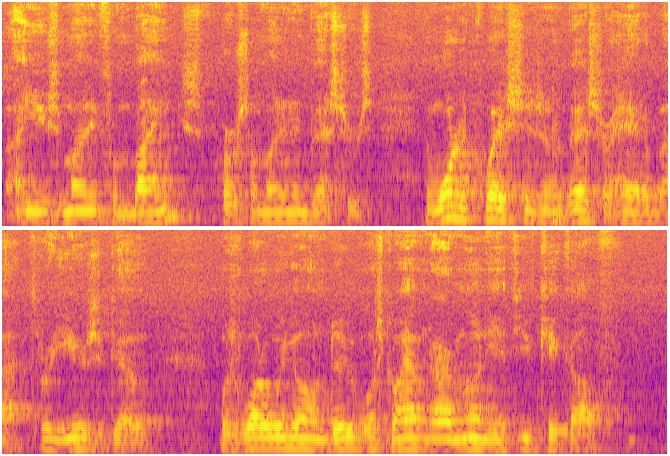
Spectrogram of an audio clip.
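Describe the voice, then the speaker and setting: A man speaks very fast at a medium pitch, his intonation fairly even and his tone dark and mellow. Audible room echo is present. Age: 60s. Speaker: landlord and property developer. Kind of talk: public hearing testimony. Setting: county commission meeting in a courtroom. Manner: halting, with repetitions.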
